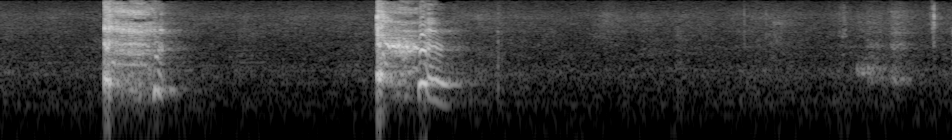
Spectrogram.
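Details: Child who keeps coughing: two short, sharp coughs about a second apart in a quiet room.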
